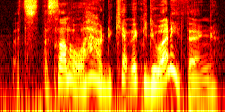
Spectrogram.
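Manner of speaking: high, loud indignant refusal; indignant protest. Acted. Student refusing her mentor's order, indignant and loud.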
